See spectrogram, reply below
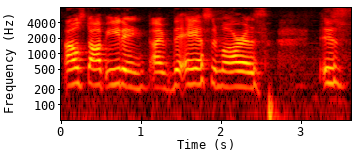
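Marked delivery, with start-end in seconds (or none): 3.3-3.6 laughing. Real, not acted. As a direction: talk through real giggles. Joking about chewing noise, laughing.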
